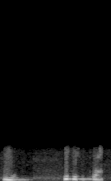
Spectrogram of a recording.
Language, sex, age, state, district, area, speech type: Maithili, female, 18-30, Bihar, Begusarai, urban, conversation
